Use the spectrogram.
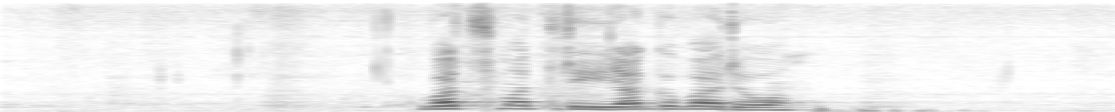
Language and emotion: Russian, neutral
